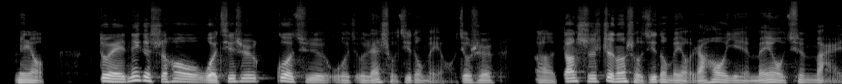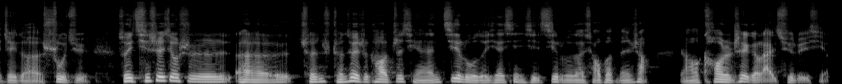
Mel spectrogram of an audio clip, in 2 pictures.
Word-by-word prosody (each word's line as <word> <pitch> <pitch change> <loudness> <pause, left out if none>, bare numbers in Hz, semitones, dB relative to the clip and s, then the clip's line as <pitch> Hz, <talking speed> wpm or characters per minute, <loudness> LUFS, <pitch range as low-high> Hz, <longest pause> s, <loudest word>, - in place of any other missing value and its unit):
没 100 0 +3
有， 95 -4 0 0.5
对， 135 -5 +6
那 185 +6 +4
个 175 -3 +4
时 130 -3 0
候 125 -4 +3
我 105 -1 +5
其 140 +7 0
实 145 0 0 0.2
过 155 -2 +5
去 105 -4 -1
我 95 0 -5
就 90 - -6
连 95 +4 0
手 115 - -6
机 105 - -4
都 95 -3 -5
没 - - -9
有， - - -17
就 100 -1 +1
是， 90 -2 -2 0.4
呃， 95 -2 -4
当 145 +1 +5
时 145 -2 0
智 150 +1 +5
能 135 +2 +5
手 95 -11 -1
机 115 +6 0
都 115 -1 0
没 95 -2 -1
有， 85 - -1
然 90 +2 0
后 110 0 +2
也 95 -3 -3
没 85 +4 0
有 105 -5 +1
去 105 +5 -5
买 100 -2 -5
这 90 - -2
个 80 -2 -4
数 - - +1
据。 - - -8 0.2
所 150 - +4
以 - - +6
其 150 +2 -1
实 175 +2 +5
就 170 -2 +3
是， 120 -4 +1
呃， 105 -1 0
纯 120 +1 0
纯 120 -3 -2
粹 155 +2 +5
是 120 - -3
靠 115 -1 +2
之 135 - -4
前 95 -3 -4
记 135 +6 +1
录 105 -6 +2
的 95 - -1
一 - - -4
些 100 +1 -1
信 100 0 -5
息， 100 0 -4
记 120 +3 -2
录 100 -3 -4
在 100 - -2
小 95 +2 -4
本 100 -3 -3
本 95 +3 -6
上， - - -4 0.3
然 80 - -8
后 95 - -2
靠 120 -2 +2
着 110 - +3
这 135 +3 +2
个 105 - -1
来 - - -1
去 - - -6
旅 - - -7
行。 - - -14
110 Hz, 290 characters per minute, -24 LUFS, 95-130 Hz, 0.5 s, 对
